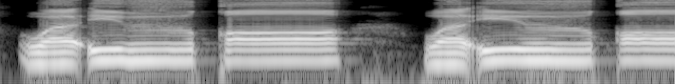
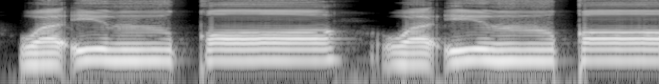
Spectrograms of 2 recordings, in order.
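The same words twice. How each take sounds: Both takes have the same delivery.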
